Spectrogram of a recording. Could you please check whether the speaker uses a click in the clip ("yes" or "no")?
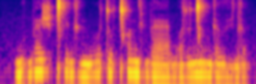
yes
